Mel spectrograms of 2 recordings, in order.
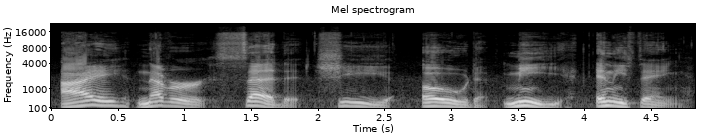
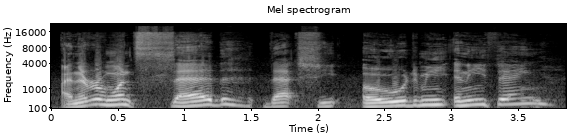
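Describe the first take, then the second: First: It is said slowly and deliberately. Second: It is said at a normal speed.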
